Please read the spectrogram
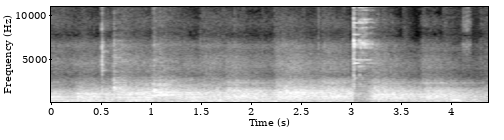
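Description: Stainless-steel serving spoons, pots and compartment plates clinking and knocking, with a sharp metal knock about three seconds in, over a steady background din.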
